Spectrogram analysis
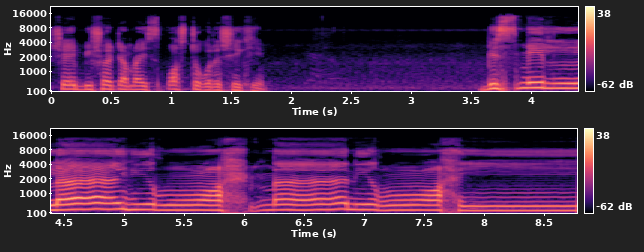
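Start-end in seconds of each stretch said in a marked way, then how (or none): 3.6-8.7 slow, drawn-out melodic recitation; slow sung tajweed recitation; Quranic recitation. Shown as a demonstration. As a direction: chant it slowly like tilawat.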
